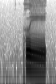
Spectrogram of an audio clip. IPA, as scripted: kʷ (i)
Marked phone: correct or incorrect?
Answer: correct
